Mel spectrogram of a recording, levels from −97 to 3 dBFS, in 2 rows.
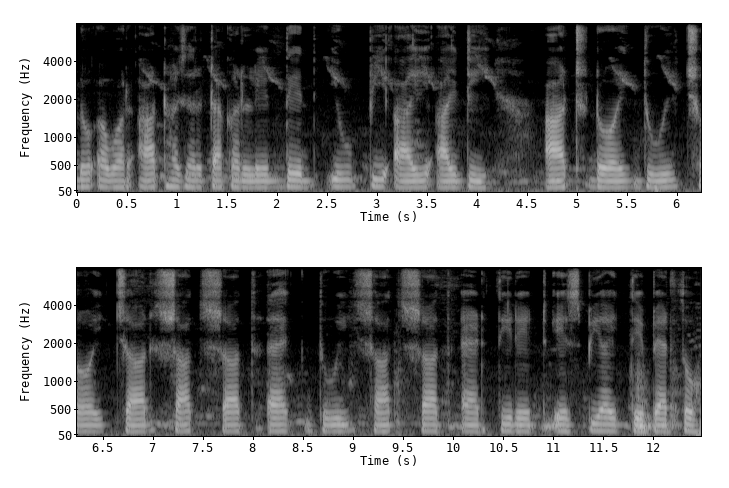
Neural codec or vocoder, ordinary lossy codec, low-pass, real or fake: none; none; none; real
